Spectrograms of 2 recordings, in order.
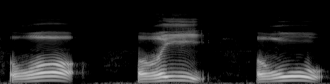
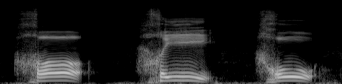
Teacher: kalau huruf Gin ini dilafalkan ada ngorok ada keluar nafasnya nanti pasti ada ngoroknya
